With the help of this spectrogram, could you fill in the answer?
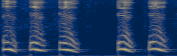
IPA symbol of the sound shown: u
